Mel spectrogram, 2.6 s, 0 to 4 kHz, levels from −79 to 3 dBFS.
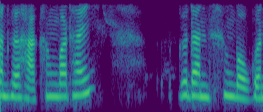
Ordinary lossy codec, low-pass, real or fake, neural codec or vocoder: none; 3.6 kHz; real; none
